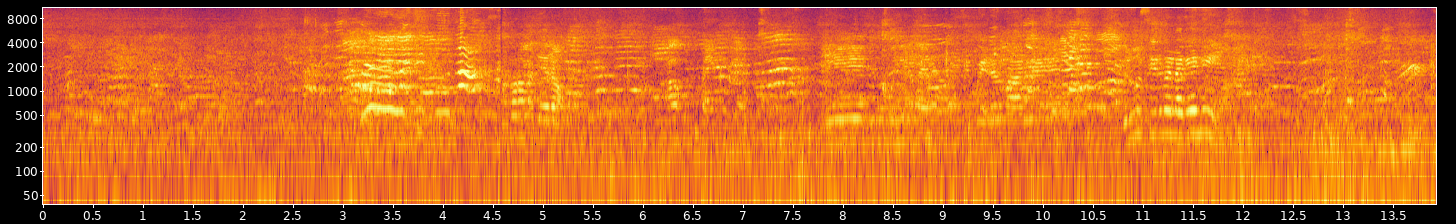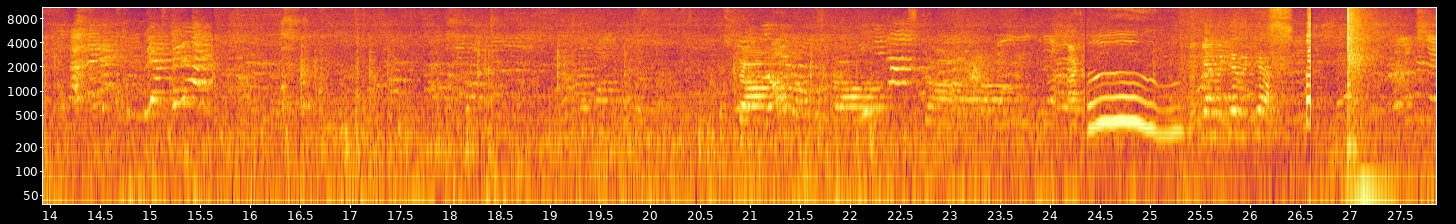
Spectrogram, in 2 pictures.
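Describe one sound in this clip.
Young children shout and chatter excitedly nearby.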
